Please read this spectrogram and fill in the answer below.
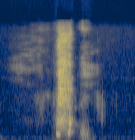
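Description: One short, throaty vocal burst from a man about a second in, like a cough, with a faint breath just before it.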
